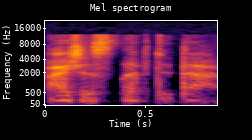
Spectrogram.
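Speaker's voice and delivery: barely voiced, very hushed whisper. Retelling what a lifter said after a strong squat set: imitating a whisper. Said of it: "whispers to me".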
